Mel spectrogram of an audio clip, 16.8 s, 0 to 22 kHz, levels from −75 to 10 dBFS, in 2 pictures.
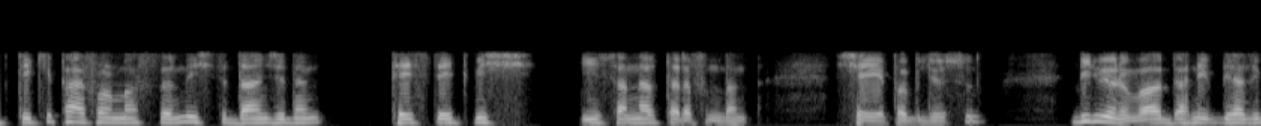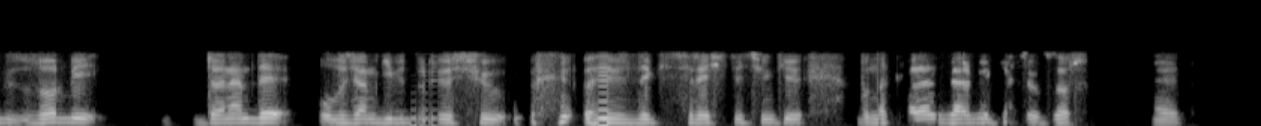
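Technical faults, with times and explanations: Throughout, Bluetooth CVSD headset codec. The speech is coded as one up-or-down bit per sample at 64 kHz with an adapting step, so nothing above 4 kHz survives. Loud high sounds outrun the step, s sounds turn scratchy, and granular hiss sits underneath.
2.25, 6.47, 11.15 to 11.35 and 12.39 to 12.47, Bluetooth headset packet repeated. Lost voice packets were replaced by the previous packet's bits. The first two are brief, 3 and 2 packets lost. The later spans buzz near 267 Hz from the 3.75 ms repeat, with runs up to about 40 ms at 11.15.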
